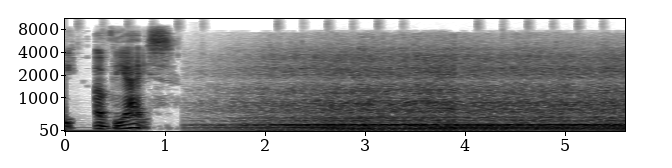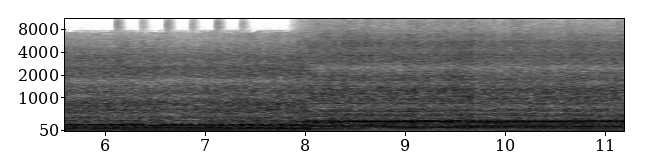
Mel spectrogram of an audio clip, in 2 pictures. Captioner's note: massive Engine Sounds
